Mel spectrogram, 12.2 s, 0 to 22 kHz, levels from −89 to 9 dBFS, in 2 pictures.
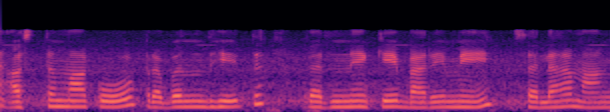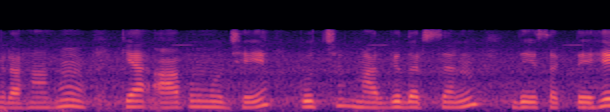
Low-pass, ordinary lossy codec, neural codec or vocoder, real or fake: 7.2 kHz; none; none; real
